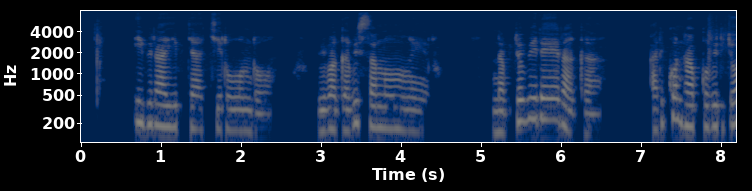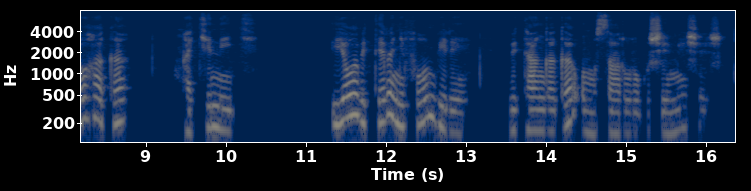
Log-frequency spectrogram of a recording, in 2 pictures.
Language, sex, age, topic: Kinyarwanda, female, 36-49, agriculture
